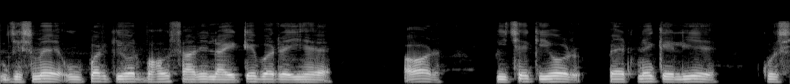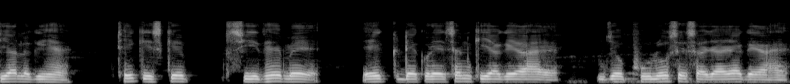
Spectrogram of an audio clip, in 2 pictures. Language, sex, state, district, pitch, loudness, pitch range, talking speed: Hindi, male, Bihar, Jamui, 125 Hz, -17 LUFS, 120-130 Hz, 135 wpm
